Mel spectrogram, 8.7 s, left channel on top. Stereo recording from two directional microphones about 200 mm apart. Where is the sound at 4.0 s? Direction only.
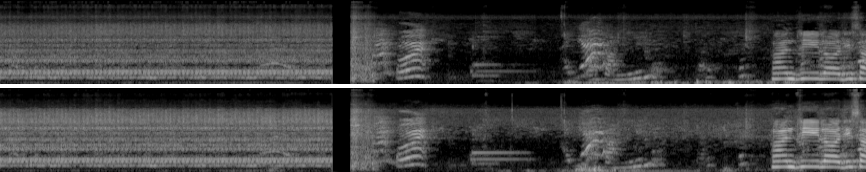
60° left (ahead or behind).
